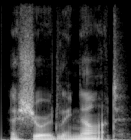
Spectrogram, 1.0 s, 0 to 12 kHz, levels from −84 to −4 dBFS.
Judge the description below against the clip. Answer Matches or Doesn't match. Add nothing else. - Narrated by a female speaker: Doesn't match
